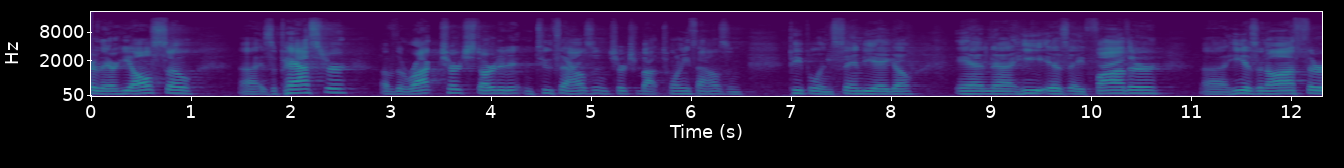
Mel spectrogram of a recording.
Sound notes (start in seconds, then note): none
